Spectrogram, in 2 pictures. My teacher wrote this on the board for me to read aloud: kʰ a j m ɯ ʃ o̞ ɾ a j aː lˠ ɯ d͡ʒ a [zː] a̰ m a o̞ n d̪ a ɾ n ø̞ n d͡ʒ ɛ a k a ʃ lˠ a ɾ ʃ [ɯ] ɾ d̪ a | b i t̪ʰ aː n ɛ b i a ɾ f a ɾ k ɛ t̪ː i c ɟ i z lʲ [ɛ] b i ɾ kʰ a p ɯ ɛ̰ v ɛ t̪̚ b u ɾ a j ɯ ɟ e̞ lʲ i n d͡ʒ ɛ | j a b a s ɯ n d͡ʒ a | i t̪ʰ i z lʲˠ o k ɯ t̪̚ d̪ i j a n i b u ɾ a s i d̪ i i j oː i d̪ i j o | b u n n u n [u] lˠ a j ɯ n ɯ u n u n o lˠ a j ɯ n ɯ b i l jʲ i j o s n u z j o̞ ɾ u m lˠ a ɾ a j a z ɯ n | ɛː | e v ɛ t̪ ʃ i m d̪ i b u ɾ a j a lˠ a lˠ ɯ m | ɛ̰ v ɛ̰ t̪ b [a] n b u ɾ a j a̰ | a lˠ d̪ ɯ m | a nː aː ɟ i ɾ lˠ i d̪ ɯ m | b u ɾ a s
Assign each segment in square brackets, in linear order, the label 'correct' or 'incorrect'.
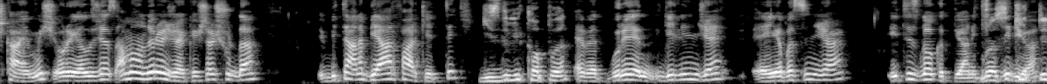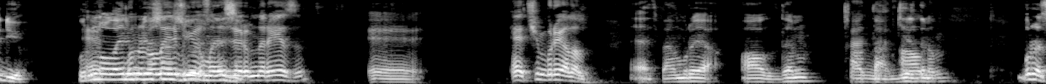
incorrect: z, incorrect: u, incorrect: i, incorrect: o, incorrect: æ

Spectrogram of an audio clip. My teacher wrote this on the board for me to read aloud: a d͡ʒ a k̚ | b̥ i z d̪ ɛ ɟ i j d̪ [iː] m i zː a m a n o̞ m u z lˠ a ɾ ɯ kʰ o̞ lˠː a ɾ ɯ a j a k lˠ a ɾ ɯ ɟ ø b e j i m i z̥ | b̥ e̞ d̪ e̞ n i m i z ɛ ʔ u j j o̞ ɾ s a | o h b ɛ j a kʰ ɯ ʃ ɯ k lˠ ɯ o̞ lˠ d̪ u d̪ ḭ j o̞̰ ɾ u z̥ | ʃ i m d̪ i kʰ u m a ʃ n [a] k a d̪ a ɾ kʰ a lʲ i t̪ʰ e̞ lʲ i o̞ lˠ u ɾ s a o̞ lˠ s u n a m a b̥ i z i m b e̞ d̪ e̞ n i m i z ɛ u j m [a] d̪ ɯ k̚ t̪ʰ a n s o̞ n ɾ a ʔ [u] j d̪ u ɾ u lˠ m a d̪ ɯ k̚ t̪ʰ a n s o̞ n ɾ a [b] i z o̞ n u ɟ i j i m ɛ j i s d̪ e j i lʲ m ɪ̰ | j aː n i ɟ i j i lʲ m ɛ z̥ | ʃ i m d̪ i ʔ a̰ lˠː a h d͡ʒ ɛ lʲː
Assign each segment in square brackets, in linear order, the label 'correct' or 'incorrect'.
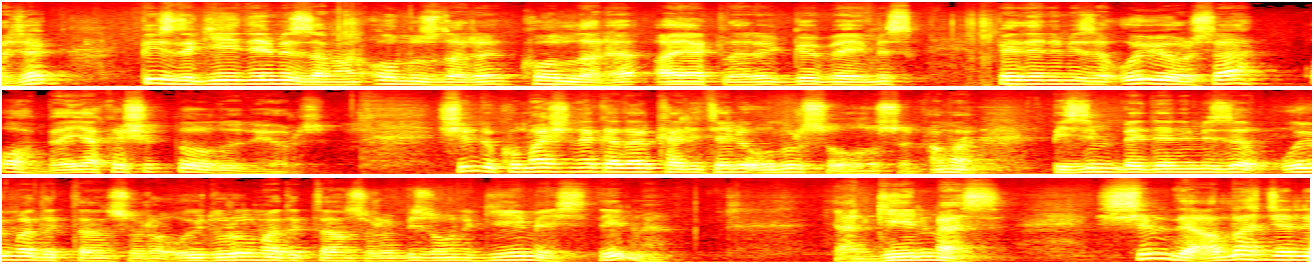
correct, incorrect: ɛ, correct, correct, correct

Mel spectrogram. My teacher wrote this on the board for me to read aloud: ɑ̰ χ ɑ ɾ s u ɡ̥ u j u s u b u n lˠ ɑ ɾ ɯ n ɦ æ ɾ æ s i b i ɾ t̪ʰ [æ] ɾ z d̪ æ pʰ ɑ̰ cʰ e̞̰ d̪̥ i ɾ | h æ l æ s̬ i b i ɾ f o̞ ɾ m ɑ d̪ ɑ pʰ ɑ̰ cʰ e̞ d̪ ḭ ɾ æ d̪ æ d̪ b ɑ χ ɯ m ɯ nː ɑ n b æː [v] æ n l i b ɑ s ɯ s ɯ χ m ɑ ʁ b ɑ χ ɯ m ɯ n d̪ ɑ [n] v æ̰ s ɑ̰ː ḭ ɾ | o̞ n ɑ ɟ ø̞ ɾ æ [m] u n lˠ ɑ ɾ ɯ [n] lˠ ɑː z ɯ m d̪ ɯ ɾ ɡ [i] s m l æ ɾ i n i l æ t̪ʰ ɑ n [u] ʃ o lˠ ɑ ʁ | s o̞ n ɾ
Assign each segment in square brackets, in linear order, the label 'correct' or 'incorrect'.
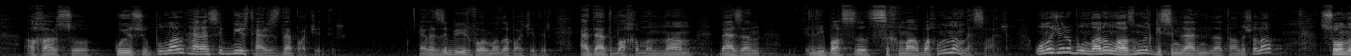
correct, incorrect: z, correct, incorrect: b, correct, correct, incorrect: ɯ

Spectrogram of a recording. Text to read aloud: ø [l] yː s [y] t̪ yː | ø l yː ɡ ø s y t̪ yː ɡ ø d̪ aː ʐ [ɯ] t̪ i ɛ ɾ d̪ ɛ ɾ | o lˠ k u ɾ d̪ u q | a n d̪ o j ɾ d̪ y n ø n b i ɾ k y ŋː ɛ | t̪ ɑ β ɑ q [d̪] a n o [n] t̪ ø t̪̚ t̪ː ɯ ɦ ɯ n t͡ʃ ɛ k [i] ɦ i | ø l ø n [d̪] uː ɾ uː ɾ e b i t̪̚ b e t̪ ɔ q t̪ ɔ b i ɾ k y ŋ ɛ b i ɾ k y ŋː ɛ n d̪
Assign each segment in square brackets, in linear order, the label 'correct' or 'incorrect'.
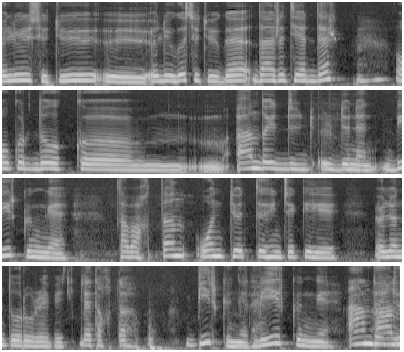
correct, correct, correct, incorrect: t̪, correct, correct, incorrect: t̪

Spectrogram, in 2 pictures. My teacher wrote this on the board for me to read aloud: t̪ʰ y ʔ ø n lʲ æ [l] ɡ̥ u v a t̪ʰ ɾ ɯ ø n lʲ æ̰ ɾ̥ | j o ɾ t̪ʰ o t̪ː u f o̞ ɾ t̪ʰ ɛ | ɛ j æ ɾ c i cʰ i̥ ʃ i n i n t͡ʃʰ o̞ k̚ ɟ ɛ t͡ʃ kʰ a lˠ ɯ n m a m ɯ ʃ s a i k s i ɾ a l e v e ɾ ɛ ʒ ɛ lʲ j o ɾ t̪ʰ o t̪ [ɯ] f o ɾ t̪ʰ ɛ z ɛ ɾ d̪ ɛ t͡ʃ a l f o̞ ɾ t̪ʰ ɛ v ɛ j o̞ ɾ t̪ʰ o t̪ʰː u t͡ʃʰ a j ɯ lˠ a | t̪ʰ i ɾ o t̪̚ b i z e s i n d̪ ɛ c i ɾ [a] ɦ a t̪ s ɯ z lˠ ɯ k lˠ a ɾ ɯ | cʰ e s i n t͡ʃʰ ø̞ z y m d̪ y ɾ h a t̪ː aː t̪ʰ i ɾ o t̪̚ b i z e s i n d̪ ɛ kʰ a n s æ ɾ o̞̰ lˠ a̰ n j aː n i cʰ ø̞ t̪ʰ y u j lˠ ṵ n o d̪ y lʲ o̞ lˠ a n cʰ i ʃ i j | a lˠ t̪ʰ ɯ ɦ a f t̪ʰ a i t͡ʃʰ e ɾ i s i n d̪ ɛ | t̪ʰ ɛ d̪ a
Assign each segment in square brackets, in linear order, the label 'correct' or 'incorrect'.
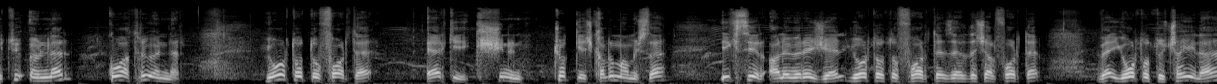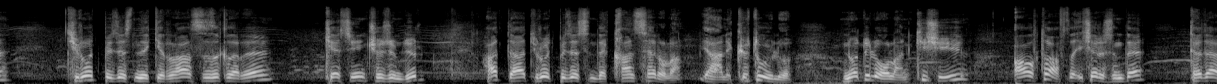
incorrect: ɾ, incorrect: u, correct

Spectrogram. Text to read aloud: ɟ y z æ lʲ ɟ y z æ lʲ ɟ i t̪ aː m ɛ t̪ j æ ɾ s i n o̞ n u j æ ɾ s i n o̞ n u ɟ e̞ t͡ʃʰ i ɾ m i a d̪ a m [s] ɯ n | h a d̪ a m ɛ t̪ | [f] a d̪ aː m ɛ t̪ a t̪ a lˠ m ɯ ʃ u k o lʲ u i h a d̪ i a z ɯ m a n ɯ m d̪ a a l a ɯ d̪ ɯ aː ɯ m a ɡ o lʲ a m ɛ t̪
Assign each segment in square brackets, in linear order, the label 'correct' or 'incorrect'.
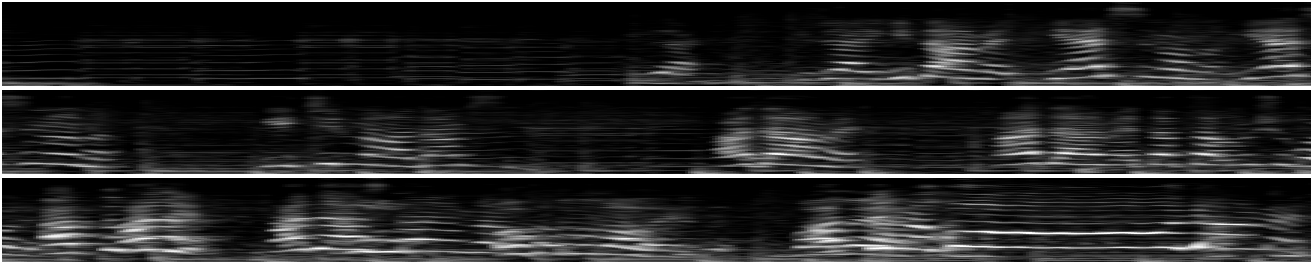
correct, incorrect: h

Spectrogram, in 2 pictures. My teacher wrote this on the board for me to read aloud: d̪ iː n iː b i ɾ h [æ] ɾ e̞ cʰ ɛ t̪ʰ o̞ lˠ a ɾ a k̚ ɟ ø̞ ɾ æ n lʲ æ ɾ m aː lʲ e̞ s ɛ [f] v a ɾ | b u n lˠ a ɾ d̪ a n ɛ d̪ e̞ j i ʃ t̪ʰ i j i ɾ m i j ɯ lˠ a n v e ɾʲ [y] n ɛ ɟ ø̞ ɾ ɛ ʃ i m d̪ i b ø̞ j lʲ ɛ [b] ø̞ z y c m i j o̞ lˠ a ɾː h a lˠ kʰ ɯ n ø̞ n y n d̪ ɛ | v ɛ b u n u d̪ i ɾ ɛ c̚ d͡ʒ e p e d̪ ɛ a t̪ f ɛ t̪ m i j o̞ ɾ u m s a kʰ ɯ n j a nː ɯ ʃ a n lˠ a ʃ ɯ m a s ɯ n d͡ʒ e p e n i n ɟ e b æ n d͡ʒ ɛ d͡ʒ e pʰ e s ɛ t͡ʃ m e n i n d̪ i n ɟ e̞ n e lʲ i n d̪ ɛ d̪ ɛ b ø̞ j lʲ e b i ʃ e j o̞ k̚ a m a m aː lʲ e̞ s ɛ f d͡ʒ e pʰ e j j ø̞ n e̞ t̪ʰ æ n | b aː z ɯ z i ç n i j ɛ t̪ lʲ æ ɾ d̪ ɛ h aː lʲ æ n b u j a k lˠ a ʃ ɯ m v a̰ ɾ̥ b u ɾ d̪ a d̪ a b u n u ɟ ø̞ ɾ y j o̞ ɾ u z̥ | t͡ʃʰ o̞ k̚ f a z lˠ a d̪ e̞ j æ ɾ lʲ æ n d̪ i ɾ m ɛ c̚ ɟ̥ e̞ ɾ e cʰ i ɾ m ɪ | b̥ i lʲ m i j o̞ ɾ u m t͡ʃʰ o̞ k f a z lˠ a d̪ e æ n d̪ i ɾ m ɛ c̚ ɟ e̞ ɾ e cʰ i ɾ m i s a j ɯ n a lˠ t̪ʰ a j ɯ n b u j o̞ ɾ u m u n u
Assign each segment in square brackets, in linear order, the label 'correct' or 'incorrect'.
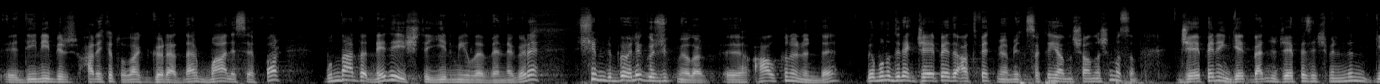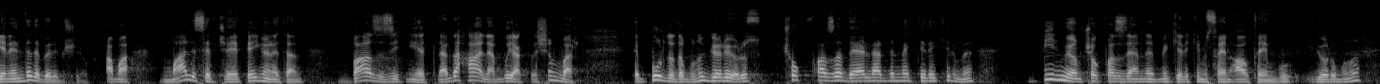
incorrect: a, correct, incorrect: i, incorrect: ɟ

